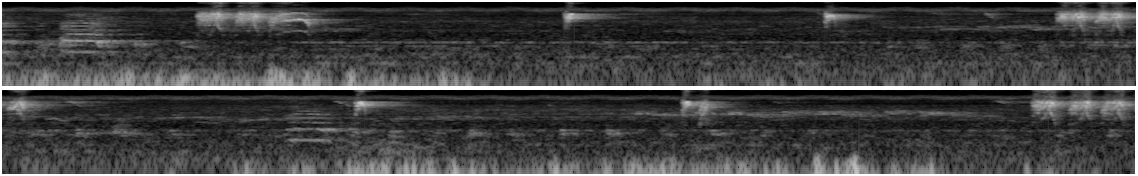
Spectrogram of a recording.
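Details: Crested jay lure call, played to draw replies from quiet birds: sharp, very high metallic bursts in short clusters, repeating roughly every one to two seconds over a steady low rumble.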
